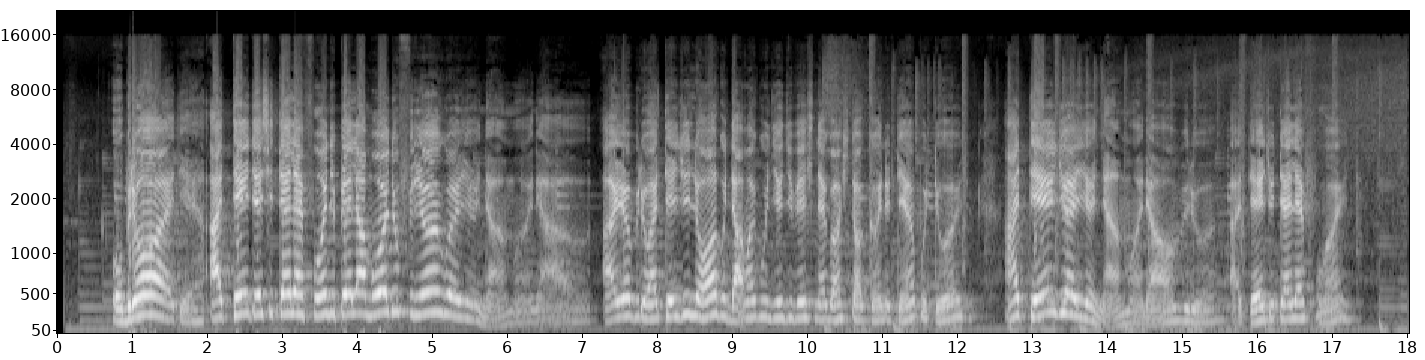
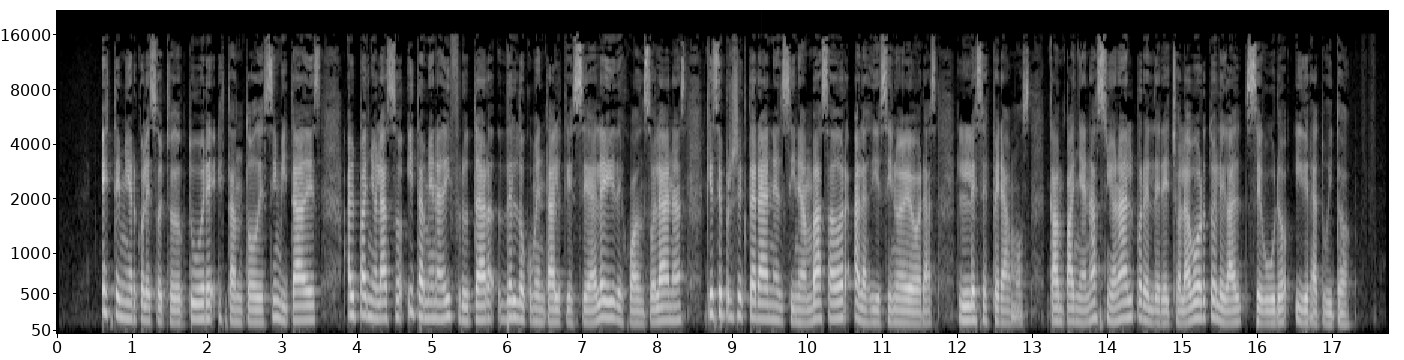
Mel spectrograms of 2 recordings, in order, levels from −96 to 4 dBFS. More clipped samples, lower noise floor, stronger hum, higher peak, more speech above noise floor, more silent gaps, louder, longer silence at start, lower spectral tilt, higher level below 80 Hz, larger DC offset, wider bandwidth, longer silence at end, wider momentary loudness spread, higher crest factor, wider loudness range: neither; second, -38 dBFS vs -64 dBFS; neither; about the same, 0 dBFS vs 0 dBFS; second, 26 dB vs 45 dB; neither; first, -12 LUFS vs -19 LUFS; second, 0.3 s vs 0.6 s; about the same, -4.5 dB/octave vs -3.5 dB/octave; first, -40 dBFS vs -66 dBFS; neither; about the same, 16 kHz vs 16 kHz; second, 0 s vs 0.5 s; first, 15 LU vs 7 LU; second, 12 dB vs 20 dB; first, 7 LU vs 2 LU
